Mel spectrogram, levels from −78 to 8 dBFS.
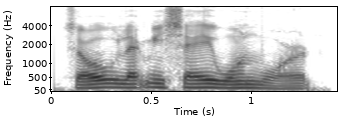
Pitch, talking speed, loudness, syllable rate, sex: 120 Hz, 250 wpm, -15 LUFS, 5.5 syllables/s, male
